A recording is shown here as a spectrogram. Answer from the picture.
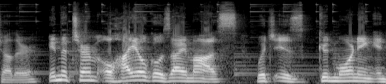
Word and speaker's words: gozaimasu: And even though it is at the end, we don't pronounce it gozaimasu. We actually pronounce it gozaimasu.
